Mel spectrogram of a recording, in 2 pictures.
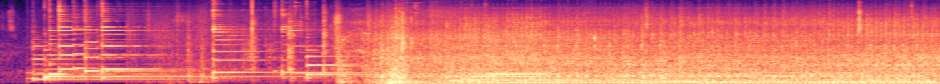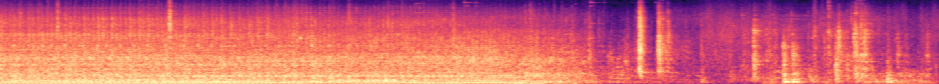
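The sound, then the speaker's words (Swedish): An underwater scooter (diver propulsion vehicle) runs during marine-archaeology work among ancient wooden piles. Its motor gives a loud, steady drone that starts abruptly, holds for about eleven seconds and then cuts off. “så nu kör han undervattensskoter. Därför att den använder vi”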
